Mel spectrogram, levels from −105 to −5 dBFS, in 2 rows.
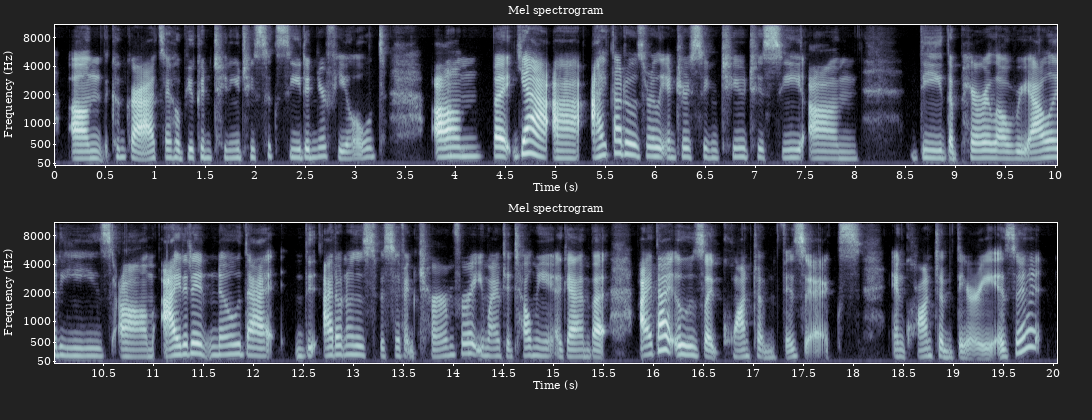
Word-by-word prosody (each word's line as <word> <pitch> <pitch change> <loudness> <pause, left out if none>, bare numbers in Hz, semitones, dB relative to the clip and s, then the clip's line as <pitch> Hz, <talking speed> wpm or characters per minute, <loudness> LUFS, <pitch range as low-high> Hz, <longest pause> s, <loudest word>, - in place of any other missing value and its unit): um, 165 +1 +4
congrats, 190 -2 +3
I - - -3
hope 185 -4 -9
you 190 - -3
continue 185 -1 -8
to 195 - -8
succeed 195 -1 -3
in 190 0 -3
your 215 - -6
field, 190 +2 -8 0.5
um, 215 +1 +5
but 210 -2 +5
yeah, 285 0 +9
uh, 175 -1 +5
I 225 +3 +6
thought 290 +2 -1
it - - +1
was 240 -4 -2
really 215 -2 -2
interesting, 195 -1 -4
too, 205 +3 -6
to 195 +1 -9
see, 185 +1 +2
um, 165 -1 -2 0.6
the 180 -1 -4
the 165 - -3
parallel 175 -2 -1
realities, 180 +1 -1
um, 160 0 0
I 200 - +8
didn't 225 -3 0
know 215 +2 -4
that 190 -4 0 0.2
the 175 +2 -8
I 185 +2 +4
don't 210 0 -3
know 215 0 -6
the 205 -1 -5
specific 185 +1 -4
term 170 +5 -6
for 235 +3 -5
it, - - -2
you - - -5
might 175 - -5
have 180 0 -8
to 165 - -9
tell 185 +3 -3
me 180 -2 -7
again, 160 0 0
but 390 - +3 0.3
I - - +7
thought 315 -1 +5
it 215 - +3
was, 200 -4 -1
like, - - +1
quantum 155 -2 -5
physics 155 +5 0 0.3
and 165 -1 -3
quantum 160 -1 -4
theory, 140 - -3
is 160 +6 -1
it? 330 +10 -2
185 Hz, 190 wpm, -24 LUFS, 170-205 Hz, 0.6 s, yeah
